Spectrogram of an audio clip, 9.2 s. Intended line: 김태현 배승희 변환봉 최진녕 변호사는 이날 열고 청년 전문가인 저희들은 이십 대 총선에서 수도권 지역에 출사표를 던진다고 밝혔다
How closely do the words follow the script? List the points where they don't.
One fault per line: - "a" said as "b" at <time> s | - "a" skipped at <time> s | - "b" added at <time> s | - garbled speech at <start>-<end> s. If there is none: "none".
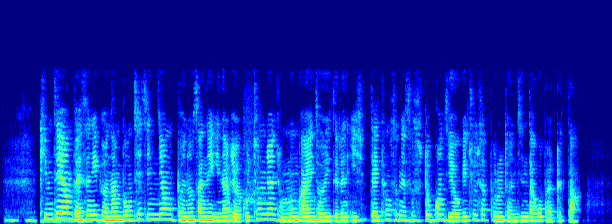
none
